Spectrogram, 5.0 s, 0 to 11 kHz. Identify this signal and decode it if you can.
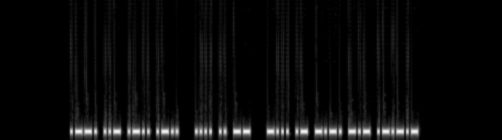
Morse code, heard as a keyed tone, about 53 wpm, 700 Hz. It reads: PULL HIM BACK.
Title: Sentences from Top 1000 Words - Review Part 2 - 50wpm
